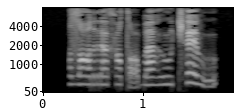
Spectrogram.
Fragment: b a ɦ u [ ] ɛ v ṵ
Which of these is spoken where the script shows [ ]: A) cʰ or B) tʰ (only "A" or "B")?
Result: A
